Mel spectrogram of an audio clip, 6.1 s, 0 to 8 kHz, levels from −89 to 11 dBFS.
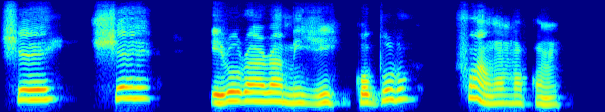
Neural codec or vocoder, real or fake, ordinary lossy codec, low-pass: codec, 16 kHz, 0.8 kbps, ZipCodec; fake; none; none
